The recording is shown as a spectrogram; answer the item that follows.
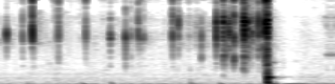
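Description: Swing-top stopper on a glass bottle of carbonated ginger brew being levered open by its wire bale: small clicks and scrapes of the wire, a quick run of clicks, then a sharp pop as the stopper breaks free near the end.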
